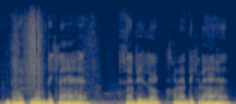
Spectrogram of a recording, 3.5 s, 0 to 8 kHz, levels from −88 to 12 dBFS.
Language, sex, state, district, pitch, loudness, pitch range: Hindi, male, Bihar, Patna, 120 Hz, -12 LUFS, 110-125 Hz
